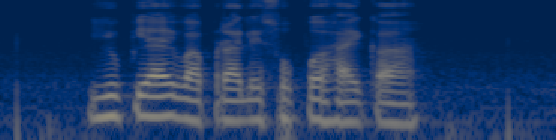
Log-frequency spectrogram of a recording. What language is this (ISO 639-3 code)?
mar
